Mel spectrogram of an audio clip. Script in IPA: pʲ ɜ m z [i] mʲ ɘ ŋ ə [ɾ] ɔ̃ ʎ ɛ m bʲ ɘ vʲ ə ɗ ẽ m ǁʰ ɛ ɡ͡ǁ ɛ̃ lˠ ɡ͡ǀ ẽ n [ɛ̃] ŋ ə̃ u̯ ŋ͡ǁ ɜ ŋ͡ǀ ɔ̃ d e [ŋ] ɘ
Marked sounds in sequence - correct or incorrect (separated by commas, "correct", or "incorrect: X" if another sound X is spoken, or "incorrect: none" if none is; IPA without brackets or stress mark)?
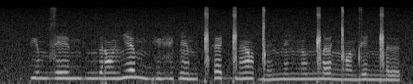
incorrect: e, correct, incorrect: ẽ, incorrect: ŋ͡ǁ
